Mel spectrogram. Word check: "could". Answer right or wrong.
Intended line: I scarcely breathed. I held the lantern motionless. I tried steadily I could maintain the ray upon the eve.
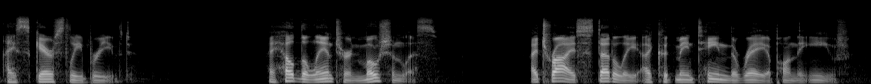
right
